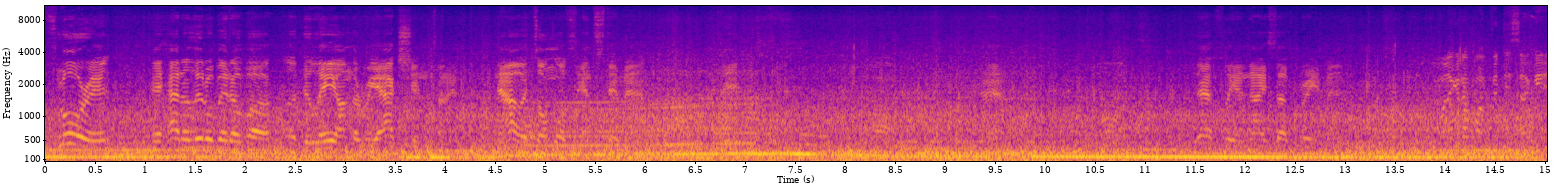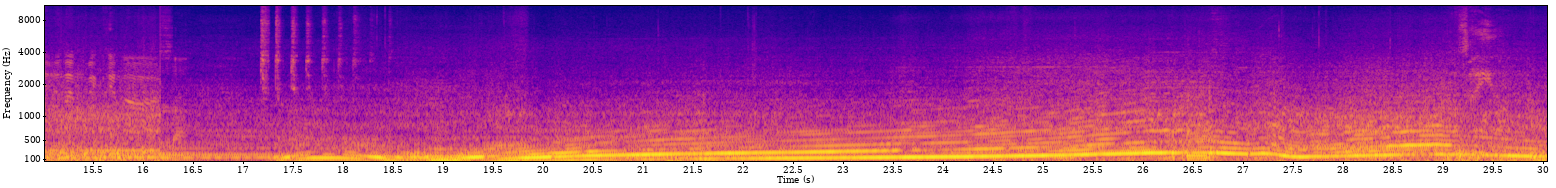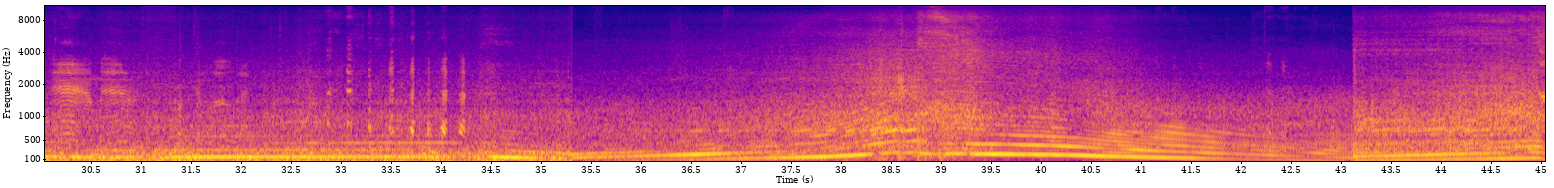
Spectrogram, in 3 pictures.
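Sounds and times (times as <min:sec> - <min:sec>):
car engine accelerating: 0:00.0 - 0:45.0.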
